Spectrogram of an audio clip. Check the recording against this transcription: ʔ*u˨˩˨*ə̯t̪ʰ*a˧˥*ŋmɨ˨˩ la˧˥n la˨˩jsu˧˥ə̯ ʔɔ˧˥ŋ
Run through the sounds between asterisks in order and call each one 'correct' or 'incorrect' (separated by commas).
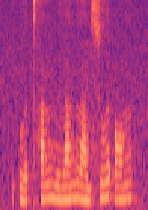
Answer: correct, correct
